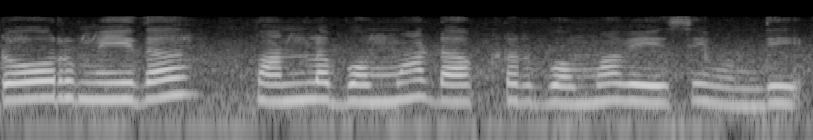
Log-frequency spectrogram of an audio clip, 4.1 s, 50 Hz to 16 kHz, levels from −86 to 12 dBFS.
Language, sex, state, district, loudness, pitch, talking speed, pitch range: Telugu, female, Telangana, Mahabubabad, -14 LUFS, 255 Hz, 120 wpm, 245-270 Hz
